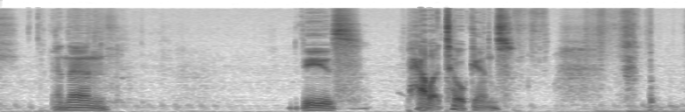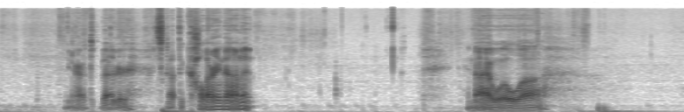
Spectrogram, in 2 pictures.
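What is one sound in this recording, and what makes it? A stiff cardboard sheet rustles and flexes as hands handle it.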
